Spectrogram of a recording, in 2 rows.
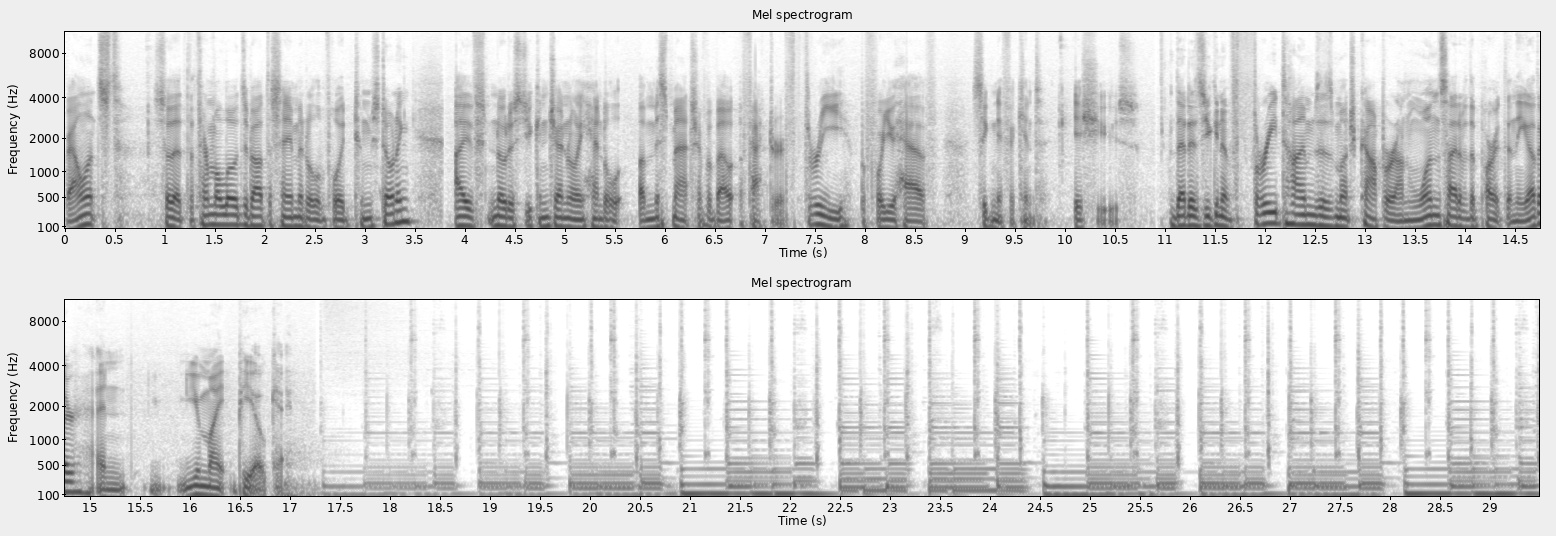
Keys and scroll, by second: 1.4 ctrl+s, 9.9 m, 17.3 ctrl+z, 17.4 Escape, 18.0 Escape, 18.4 ctrl+s, 18.5-24.1 typing, 18.8 Escape, 25.7 Escape, 25.8 Escape, 25.9 ctrl+s, 26.6 x, 27.8 Escape, 29.4 Escape.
